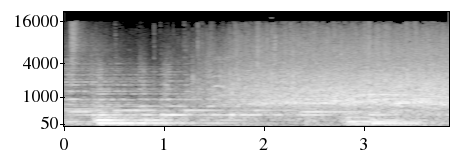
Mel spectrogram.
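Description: Sustained low orchestral chords ring out as a crowd's applause swells in underneath, turning into steady, dense clapping that continues to the end.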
